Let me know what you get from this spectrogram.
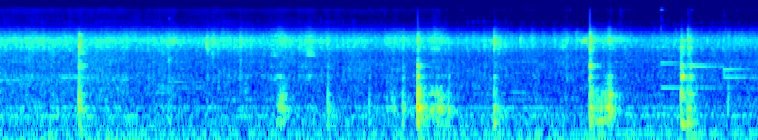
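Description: Minced chicken breast and prawn frying in oil with a steady sizzle while a wooden spoon stirs them round a metal pan, scraping and knocking against it several times.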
